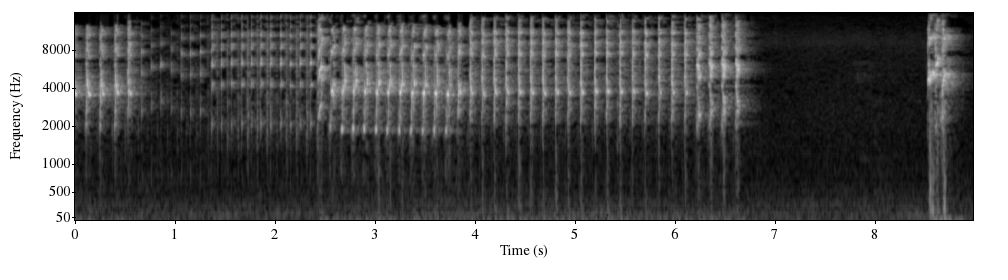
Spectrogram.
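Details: Long lovebird ngekek, a trill meant to trigger other birds to join in. Fast rattling chatter that stutters briefly, then speeds and strengthens into a steady buzzy run of nearly seven seconds, followed by a pause and one short harsh burst.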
